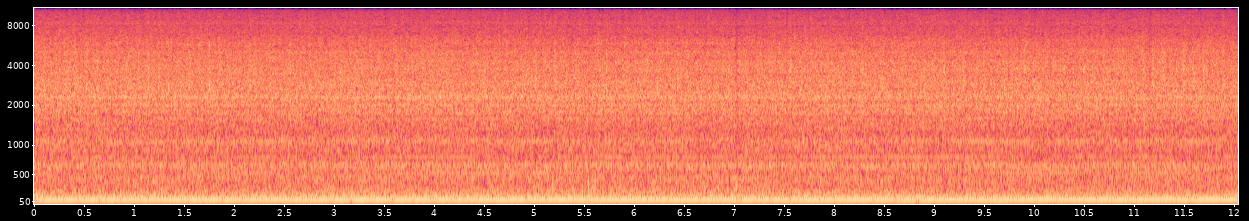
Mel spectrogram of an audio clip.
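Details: Mustang 302 HO small-block Ford after clearing the flooded motor, running way more happy: a smooth, regular V8 idle held steady for several seconds with no lifter tick or stumble. A normal idle.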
